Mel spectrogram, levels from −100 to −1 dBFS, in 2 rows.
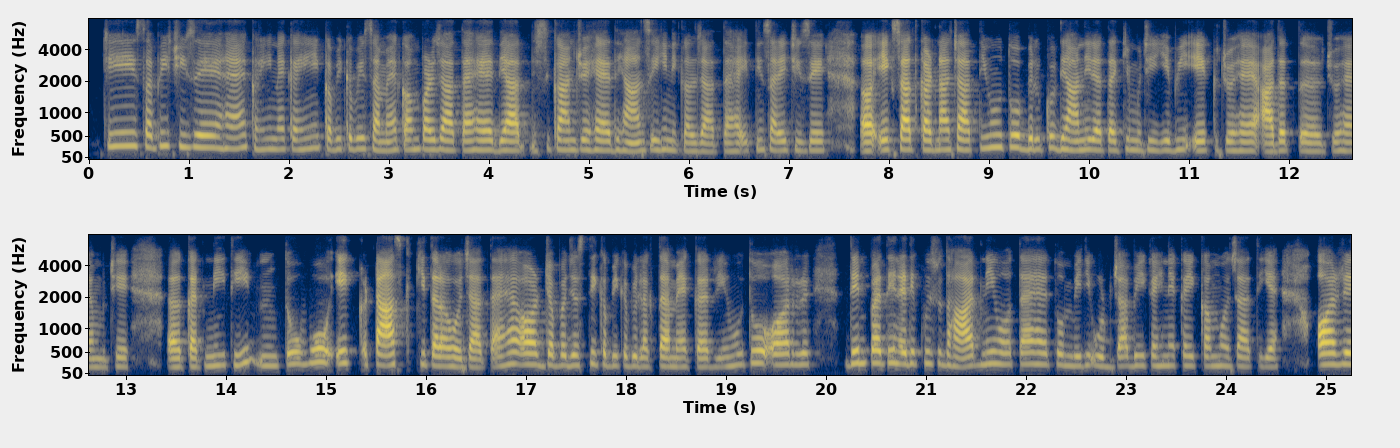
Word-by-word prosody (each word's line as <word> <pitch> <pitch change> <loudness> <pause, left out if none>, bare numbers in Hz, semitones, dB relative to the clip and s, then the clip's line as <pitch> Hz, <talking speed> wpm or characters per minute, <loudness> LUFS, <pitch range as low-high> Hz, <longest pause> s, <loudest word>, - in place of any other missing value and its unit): जी, 290 0 -1
सभी 285 0 -3
चीज़ें 260 -3 -1
हैं 235 +1 -1
कहीं 225 -2 -9
न 220 0 -5
कहीं 220 +3 -5
कभी-कभी 225 +1 -4
समय 200 -3 -2
कम 215 +1 -1
पड़ 215 -1 +2
जाता 200 -2 +2
है। 205 0 +3
ध्या 200 -1 +5 0.2
उसी 175 - -12
कारण 205 -1 +1
जो 210 0 -1
है 200 -2 +3
ध्यान 190 -3 -1
से 195 - -5
ही 210 +1 -6
निकल 185 -3 -6
जाता 175 0 -4
है 180 0 -2
इतनी 190 +4 -11
सारी 195 -2 -1
चीज़ें 195 0 -3 0.4
अ, 185 - +9
एक 205 +2 +3
साथ 215 -1 +7
करना 210 0 +4
चाहती 210 +1 +1
हूँ 260 +2 -3
तो 260 0 +3
बिल्कुल 225 +2 -2
ध्यान 210 -4 +2
नहीं 215 +1 -2
रहता 200 -1 +2
कि 200 +3 -10
मुझे 200 -1 -8
ये 200 0 -5
भी 210 +2 -8 0.2
एक 195 - -7
जो 195 - -4
है 190 0 +2
आदत 190 +2 +2 0.3
जो 185 - -6
है 185 -1 -2
मुझे 185 +2 -6 0.4
अ, 180 0 +5
करनी 200 +3 0
थी 230 +5 -3 0.2
उम, 210 0 -9
तो 245 +2 0
वो 280 0 +3
एक 265 0 +2
टास्क 220 -1 +8
की 240 - -4
तरह 210 -3 +4
हो 195 -1 +1
जाता 180 -1 0
है 250 - +3
और 235 -1 +5
जबरदस्ती 220 +2 -2
कभी-कभी 210 -1 -6
लगता 195 +1 -1
है 190 - +3
मैं 190 0 -2
कर 185 -1 +1
रही 180 +1 -12
हूँ, 210 +4 -10
तो 265 +3 0
और 230 -1 +2 0.5
दिन 260 +1 +2
प 270 - +7
दिन 270 -1 -1
यदि 245 +1 +3
कोई 260 0 -7
सुधार 210 -5 +3
नहीं 250 +2 -4
होता 240 0 -3
है 245 -1 +1
तो 230 - -3
मेरी 205 +1 -7
ऊर्जा 200 0 -3
भी 215 +1 -7
कहीं 210 0 -4
न - - -4
कहीं 210 -1 -4
कम 200 0 -3
हो 205 - -6
जाती 195 -1 -5
है। 190 - -1 0.4
और 235 +1 +10
210 Hz, 225 wpm, -23 LUFS, 195-235 Hz, 0.5 s, और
